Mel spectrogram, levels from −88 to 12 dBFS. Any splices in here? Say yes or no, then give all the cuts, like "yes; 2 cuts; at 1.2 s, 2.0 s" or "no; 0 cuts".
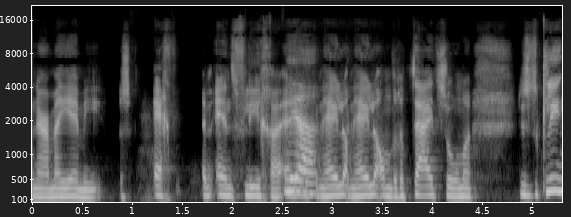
yes; 1 cut; at 3.1 s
